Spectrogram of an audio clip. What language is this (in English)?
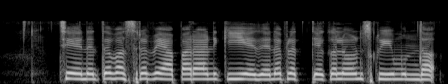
Telugu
